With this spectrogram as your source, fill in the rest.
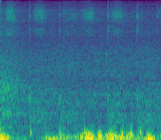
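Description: Handwriting at close range, pen or chalk strokes scratching in short quiet bursts during a Hindi grammar lesson, soft and intermittent with no talk over it.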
